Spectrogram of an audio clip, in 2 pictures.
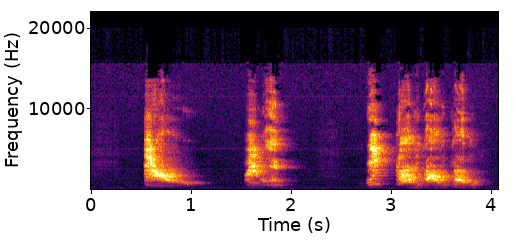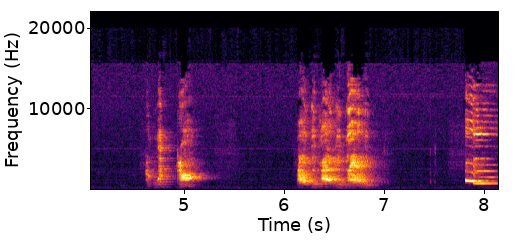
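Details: Parrot talking in a series of short, harsh, speech-like bursts with rich harmonics, each lasting about half a second, separated by brief pauses over eight seconds in a quiet room.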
